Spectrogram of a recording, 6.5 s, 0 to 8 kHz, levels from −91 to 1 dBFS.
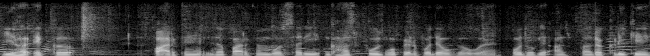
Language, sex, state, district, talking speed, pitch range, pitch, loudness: Maithili, male, Bihar, Purnia, 185 wpm, 95-105 Hz, 105 Hz, -25 LUFS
